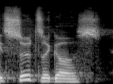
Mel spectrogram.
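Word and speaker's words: Soudzagos (σύζυγος): Well, the word yoke fellow that is transliterated from the very Greek is pronounced this way, Soudzagos.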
